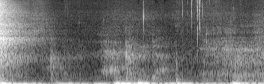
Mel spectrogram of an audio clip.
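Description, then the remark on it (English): A handful of sharp, quick hand claps at an uneven pace, fairly quiet, with no voices. “Alright, we gotta clap again.”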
